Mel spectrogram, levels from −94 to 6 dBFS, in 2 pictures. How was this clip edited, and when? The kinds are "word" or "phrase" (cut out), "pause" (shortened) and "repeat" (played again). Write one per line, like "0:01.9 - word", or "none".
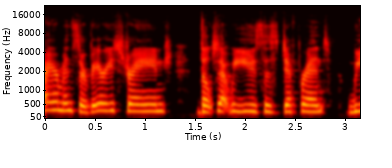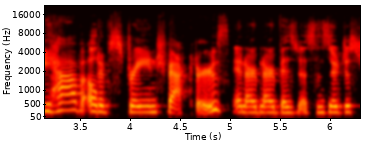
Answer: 0:01.7 - word
0:03.7 - word
0:05.3 - repeat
